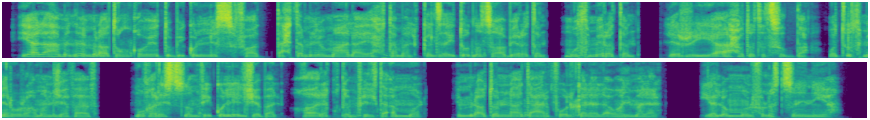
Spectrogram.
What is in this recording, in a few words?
arabic m kid narration; voice demos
